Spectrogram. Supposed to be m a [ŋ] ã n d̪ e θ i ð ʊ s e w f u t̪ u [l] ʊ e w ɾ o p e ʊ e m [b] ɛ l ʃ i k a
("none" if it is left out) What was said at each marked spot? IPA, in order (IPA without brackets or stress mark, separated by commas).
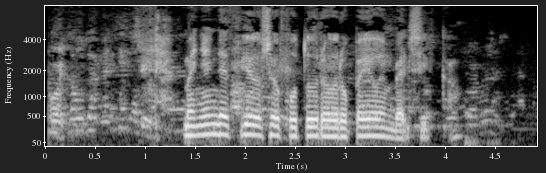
ɲ, ɾ, b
